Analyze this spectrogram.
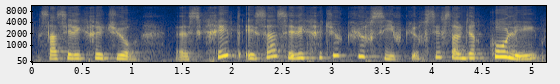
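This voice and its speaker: A woman primary school teacher giving a phonics lesson for young children, slowly spelling out letters and syllables and repeating them. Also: a little high, expressive, a little hiss or hum.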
